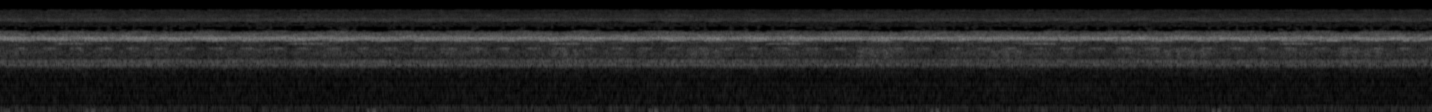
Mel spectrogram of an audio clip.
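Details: Unbroken cricket chorus: several high, shrill trilling layers run evenly from start to finish, over a quiet low rumble.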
